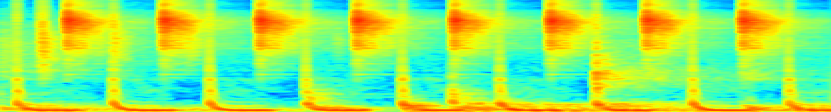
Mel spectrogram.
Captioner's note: none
